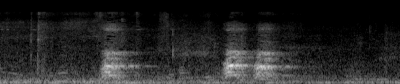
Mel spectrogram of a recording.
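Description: A dog barking outdoors: one short bark about a second in, then two quick barks close together a little later, over a steady low background rumble.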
